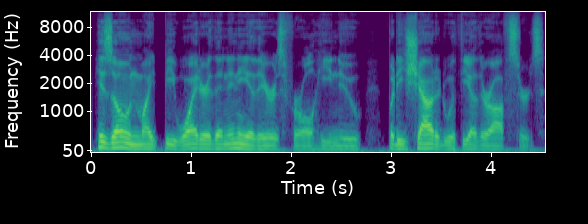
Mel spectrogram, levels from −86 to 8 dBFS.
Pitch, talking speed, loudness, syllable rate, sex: 90 Hz, 265 wpm, -18 LUFS, 6.2 syllables/s, male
